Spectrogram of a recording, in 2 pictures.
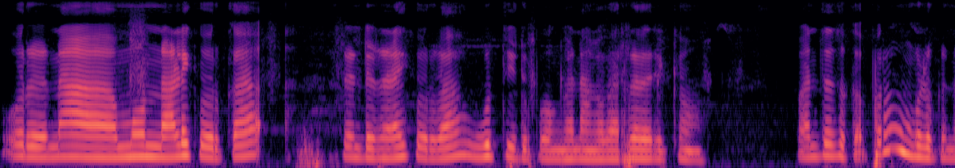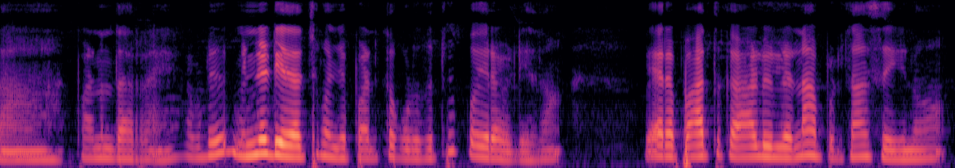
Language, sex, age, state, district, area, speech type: Tamil, female, 60+, Tamil Nadu, Thanjavur, rural, spontaneous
